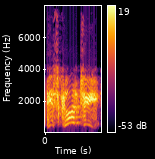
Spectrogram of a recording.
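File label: Serbian bailout mood high, speech; War Thunder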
